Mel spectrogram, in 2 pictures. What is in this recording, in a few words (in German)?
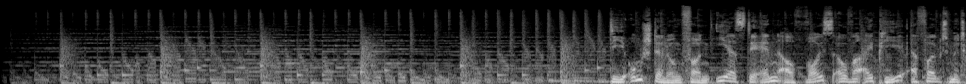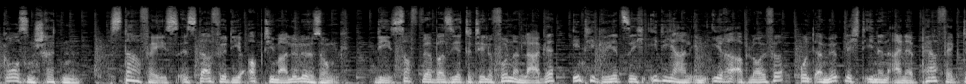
Warteschleife mit Infotext; Leopold Netzwerke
